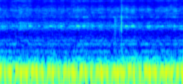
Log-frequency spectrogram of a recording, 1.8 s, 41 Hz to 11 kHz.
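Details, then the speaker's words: 1985 Chevy K10 V8 idling at 750 rpm after a swap to aluminum heads with roller rockers and matching Edelbrock pushrods; a deep, even burble with no ticking or knocking; healthy. "RPM is at 750. It's kind of for now set up, but I think it sounds pretty good. It's a little bit healthier, so that's my update."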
